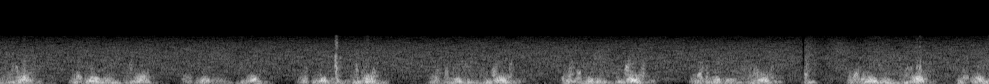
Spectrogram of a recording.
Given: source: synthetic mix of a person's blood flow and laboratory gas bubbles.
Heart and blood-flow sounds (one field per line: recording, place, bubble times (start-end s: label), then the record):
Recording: Doppler ultrasound of blood flow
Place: precordium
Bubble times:
3.34-3.43 s: bubbles
3.63-3.78 s: bubbles
From the record:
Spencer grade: 2 (many but less than half of the cardiac periods contain bubble signals, singularly or in groups)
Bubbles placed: anywhere in the cardiac cycle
